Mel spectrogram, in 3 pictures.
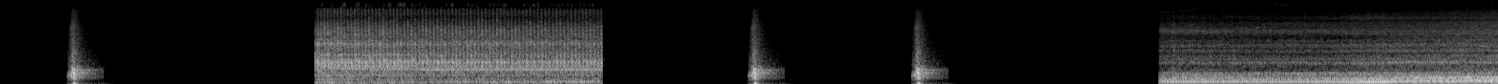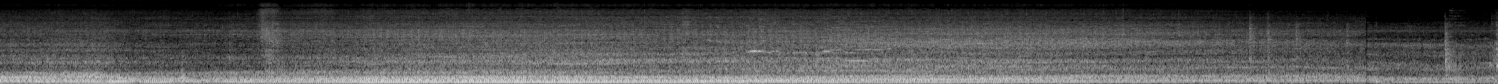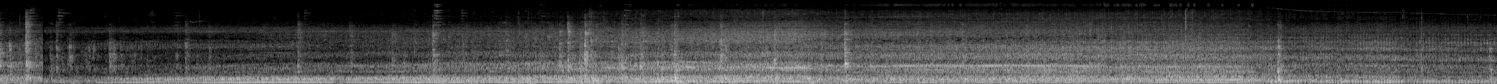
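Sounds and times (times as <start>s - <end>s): diesel engine revving: 3.2s - 6.0s, 11.6s - 44.9s
metal clanks: 29.3s - 32.2s, 32.8s - 37.2s.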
